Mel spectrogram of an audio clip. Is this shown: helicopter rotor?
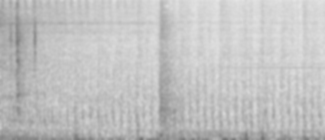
yes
